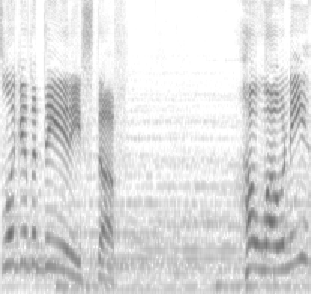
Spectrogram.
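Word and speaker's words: Halone: Haloni rhymes with Bologna.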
